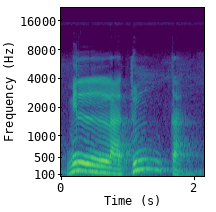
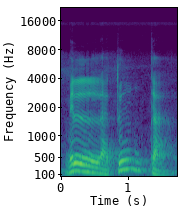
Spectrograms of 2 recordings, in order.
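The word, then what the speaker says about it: مِن لَدُنكَ: Yang kedua ada nun sukun bertemu dengan huruf lam. Cara membacanya milladunka, milladunka.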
